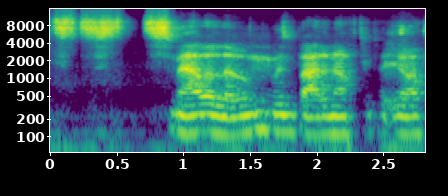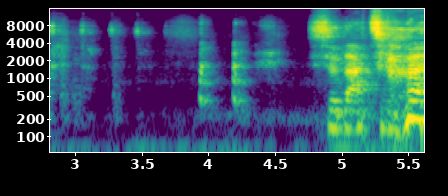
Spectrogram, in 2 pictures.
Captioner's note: laughter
